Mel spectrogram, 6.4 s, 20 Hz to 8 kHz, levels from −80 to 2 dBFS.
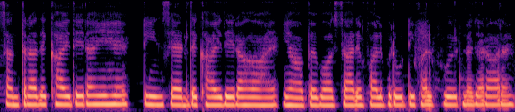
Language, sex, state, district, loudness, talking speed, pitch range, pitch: Hindi, female, Rajasthan, Nagaur, -14 LUFS, 225 wpm, 210-225 Hz, 220 Hz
